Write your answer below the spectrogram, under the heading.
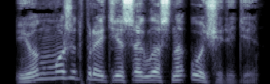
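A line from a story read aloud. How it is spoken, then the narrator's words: Calm reply. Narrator (Russian): также спокойно ответил служитель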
